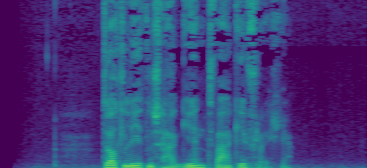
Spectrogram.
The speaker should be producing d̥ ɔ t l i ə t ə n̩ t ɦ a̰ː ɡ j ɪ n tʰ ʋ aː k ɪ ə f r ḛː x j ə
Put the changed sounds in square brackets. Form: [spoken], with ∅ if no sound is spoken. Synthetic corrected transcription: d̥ ɔ t l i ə t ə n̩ [s] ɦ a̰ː ɡ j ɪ n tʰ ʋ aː k ɪ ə f r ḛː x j ə

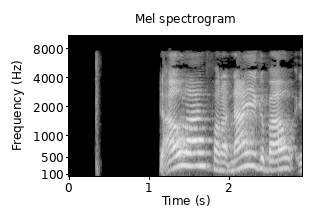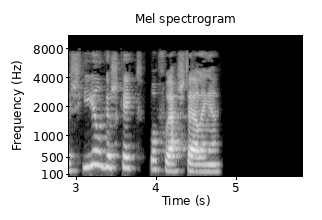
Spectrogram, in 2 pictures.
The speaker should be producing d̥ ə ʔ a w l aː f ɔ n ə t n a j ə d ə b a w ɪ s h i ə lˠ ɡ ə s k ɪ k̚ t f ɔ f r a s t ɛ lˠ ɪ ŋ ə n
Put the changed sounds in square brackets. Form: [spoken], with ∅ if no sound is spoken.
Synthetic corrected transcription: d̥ ə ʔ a w l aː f ɔ n ə t n a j ə [ɡ] ə b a w ɪ s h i ə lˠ ɡ ə s k ɪ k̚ t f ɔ f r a s t ɛ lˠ ɪ ŋ ə n

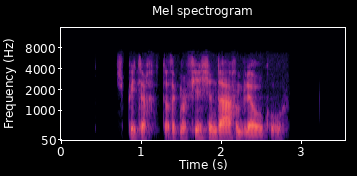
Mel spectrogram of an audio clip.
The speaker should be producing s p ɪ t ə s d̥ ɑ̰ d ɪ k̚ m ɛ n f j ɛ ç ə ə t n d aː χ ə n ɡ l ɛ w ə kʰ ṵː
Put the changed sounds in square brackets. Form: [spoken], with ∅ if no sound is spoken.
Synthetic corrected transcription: s p ɪ t ə [χ] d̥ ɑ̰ [t] ɪ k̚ m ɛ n f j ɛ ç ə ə [∅] n d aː χ ə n [b] l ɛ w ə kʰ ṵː

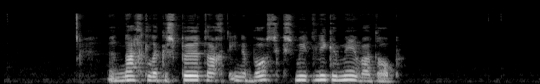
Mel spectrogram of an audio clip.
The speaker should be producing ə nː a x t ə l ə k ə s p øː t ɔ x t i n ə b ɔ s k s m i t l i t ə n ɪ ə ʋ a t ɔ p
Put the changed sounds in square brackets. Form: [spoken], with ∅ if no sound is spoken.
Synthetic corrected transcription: ə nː a x t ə l ə k ə s p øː t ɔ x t i n ə b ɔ s k s m i t l i [k] ə [m] ɪ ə ʋ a t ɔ p

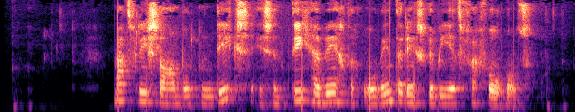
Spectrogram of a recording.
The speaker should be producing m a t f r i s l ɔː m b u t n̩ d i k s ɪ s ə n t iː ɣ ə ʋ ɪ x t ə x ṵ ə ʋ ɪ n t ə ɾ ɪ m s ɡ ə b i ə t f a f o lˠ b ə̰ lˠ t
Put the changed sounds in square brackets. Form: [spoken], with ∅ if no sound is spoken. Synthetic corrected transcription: m a t f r i s l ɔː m b u t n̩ d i k s ɪ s ə n t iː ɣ ə ʋ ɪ x t ə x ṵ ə ʋ ɪ n t ə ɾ ɪ [ŋ] s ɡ ə b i ə t f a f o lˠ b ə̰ lˠ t

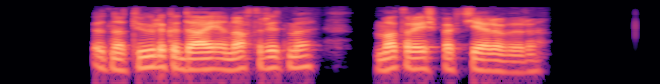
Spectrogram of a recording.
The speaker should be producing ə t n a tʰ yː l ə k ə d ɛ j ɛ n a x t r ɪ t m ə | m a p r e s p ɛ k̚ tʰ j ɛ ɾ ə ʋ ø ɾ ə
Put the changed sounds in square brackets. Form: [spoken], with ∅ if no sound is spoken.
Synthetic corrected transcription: ə t n a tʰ yː l ə k ə d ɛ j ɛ n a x t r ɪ t m ə | m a [t] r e s p ɛ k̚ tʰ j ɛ ɾ ə ʋ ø ɾ ə

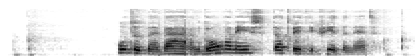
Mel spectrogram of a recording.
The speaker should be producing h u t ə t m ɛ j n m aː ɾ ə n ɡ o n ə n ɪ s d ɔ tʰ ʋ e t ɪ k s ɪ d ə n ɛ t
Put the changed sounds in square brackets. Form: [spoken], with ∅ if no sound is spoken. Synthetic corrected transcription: h u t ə t m ɛ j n [b] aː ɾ ə n ɡ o [ŋ] ə n ɪ s d ɔ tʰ ʋ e t ɪ k [f] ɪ d ə n ɛ t

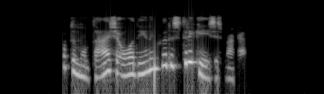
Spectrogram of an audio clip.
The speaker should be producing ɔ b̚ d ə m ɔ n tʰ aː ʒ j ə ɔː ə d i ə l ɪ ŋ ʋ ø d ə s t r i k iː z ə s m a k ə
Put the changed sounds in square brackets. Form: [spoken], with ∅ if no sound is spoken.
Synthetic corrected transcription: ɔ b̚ d ə m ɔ n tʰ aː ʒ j ə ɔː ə d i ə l ɪ ŋ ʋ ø d ə s t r i k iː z ə s m a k ə

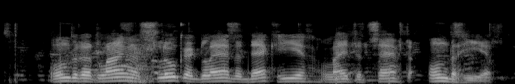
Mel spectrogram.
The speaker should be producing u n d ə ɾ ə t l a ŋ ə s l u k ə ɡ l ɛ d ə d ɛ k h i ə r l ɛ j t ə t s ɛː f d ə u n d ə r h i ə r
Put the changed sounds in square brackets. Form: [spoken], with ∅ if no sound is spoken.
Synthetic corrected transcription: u n d ə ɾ ə t l a ŋ ə s l u k ə ɡ l ɛ d ə d ɛ k h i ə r l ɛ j t ə t s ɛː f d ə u n d ə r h i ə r

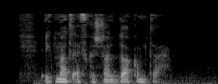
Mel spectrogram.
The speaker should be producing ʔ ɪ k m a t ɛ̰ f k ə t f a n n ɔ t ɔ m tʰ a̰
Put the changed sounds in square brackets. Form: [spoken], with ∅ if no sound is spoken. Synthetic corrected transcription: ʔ ɪ k m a t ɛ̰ f k ə [s] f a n [d] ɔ [k] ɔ m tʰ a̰

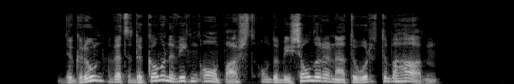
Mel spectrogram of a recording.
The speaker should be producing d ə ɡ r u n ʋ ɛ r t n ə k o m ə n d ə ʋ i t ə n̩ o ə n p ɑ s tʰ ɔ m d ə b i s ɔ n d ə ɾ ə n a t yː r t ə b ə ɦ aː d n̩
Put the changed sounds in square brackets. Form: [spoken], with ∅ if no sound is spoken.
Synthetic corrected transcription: d ə ɡ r u n ʋ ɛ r t [d] ə k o m ə n d ə ʋ i [k] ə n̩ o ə n p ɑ s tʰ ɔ m d ə b i s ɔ n d ə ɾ ə n a t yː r t ə b ə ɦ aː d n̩

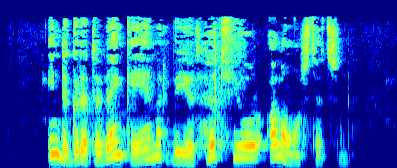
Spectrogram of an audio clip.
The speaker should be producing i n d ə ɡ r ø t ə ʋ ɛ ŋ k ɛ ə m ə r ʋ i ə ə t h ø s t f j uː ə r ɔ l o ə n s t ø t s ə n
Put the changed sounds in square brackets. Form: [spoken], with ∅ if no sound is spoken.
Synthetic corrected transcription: i n d ə ɡ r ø t ə ʋ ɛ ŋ k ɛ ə m ə r ʋ i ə ə t h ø [∅] t f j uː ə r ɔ l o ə n s t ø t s ə n

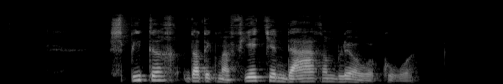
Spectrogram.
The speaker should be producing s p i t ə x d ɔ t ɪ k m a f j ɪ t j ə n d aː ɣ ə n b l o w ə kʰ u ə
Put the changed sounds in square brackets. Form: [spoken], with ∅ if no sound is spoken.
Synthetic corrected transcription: s p i t ə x d ɔ t ɪ k m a f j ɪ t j ə n d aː ɣ ə n b l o w ə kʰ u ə

